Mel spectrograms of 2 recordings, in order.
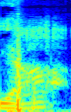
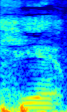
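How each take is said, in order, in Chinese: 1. 这个字读作 'ya'。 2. 这个字读作 'xie'。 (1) "古代念牙" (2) "现代念邪"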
